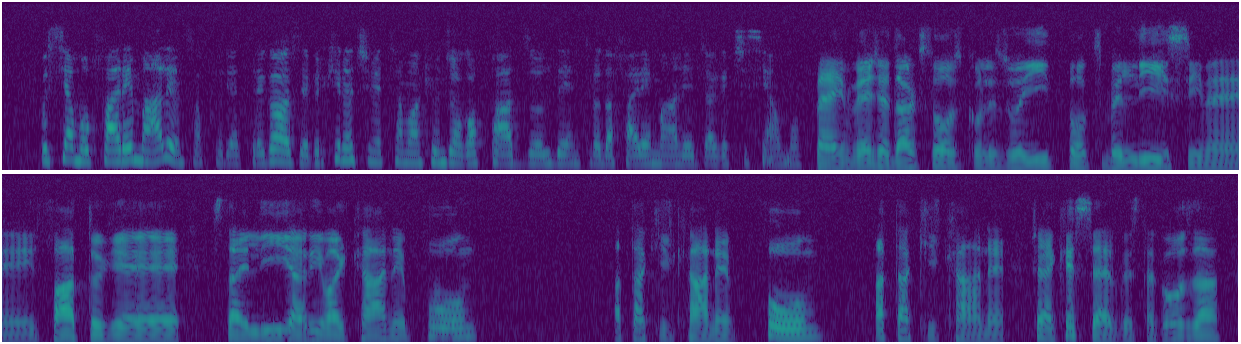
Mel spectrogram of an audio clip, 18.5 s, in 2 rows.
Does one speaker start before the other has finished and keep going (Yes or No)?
No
